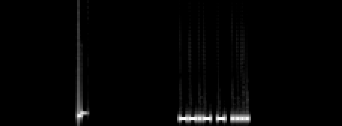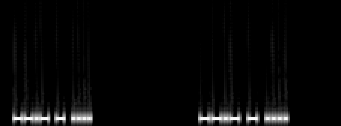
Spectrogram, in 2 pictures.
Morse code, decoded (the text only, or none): QTH QTH QTH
